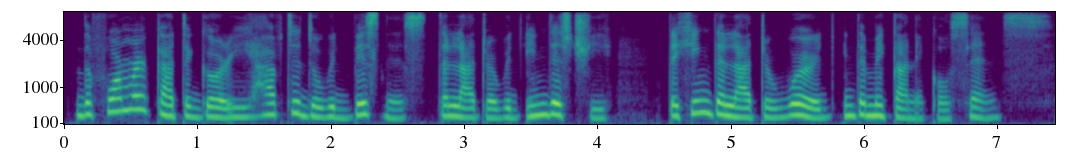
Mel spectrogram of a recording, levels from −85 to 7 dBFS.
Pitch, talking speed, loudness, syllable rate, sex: 225 Hz, 160 wpm, -18 LUFS, 5.3 syllables/s, female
